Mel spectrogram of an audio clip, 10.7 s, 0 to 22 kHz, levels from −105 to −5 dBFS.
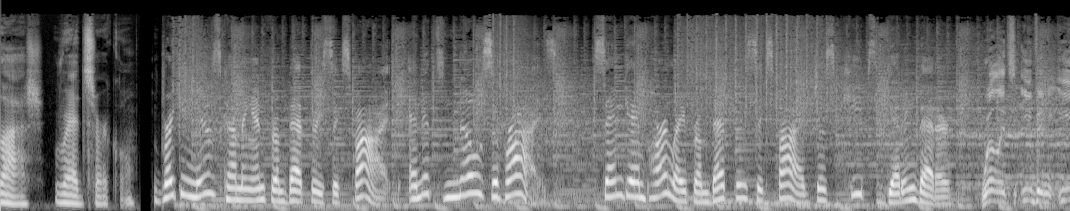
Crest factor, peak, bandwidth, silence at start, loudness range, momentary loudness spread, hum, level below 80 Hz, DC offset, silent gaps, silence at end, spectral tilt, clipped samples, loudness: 16 dB; -4 dBFS; 17 kHz; 0 s; 1 LU; 9 LU; none; -46 dBFS; under 0.1%; 1.39-1.50 s; 0 s; -5 dB/octave; under 0.1%; -21 LUFS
